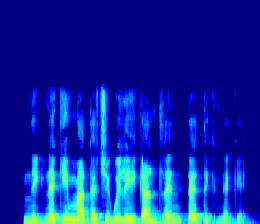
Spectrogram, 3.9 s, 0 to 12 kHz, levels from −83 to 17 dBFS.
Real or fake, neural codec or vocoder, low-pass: real; none; 7.2 kHz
